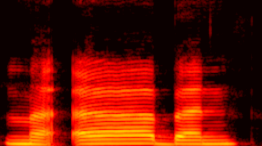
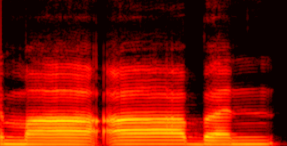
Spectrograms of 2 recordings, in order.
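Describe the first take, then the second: First: माआबन with only आ lengthened and मा kept short; माआबन with the correct short मा; correct reading. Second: माआबन with both मा and आ dragged out very slowly; माआबन said very slowly, lengthening too much; wrong stretched reading. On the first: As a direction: read माआबन right, stretching just आ. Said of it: "पढ़ेंगे माआबन". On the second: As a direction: overstretch माआबन as the mistake. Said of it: "ऐसे नहीं पढ़ेंगे". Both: Shown as a demonstration.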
